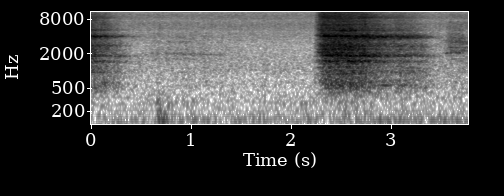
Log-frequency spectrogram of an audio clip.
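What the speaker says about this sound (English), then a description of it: "Notice my quality of breath." During a full-body fusion workout, heavy breathing comes as a soft intake followed by a long, forceful exhale, close and breathy with no speech.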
